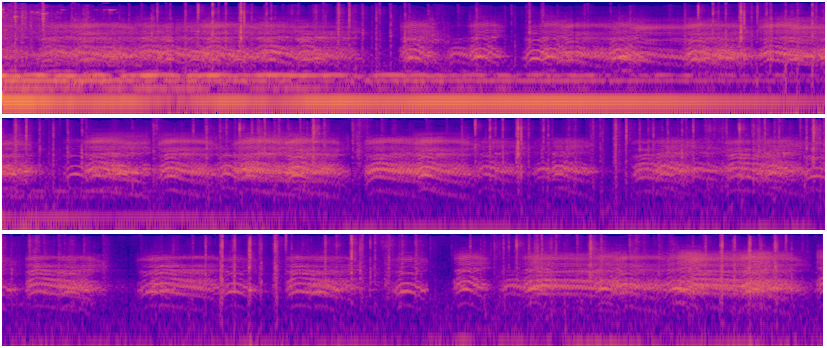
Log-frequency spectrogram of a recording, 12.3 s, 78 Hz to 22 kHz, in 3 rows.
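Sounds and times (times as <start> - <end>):
crow: 0.1 - 12.3.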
